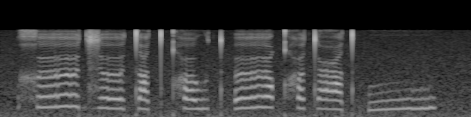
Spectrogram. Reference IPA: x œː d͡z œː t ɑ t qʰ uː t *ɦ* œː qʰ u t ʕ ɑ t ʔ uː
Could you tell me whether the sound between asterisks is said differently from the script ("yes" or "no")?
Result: yes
